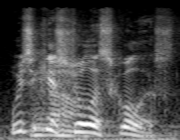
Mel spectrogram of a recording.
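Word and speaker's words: Schuylkill: Speaking of school list, yours, Christian, the other day kept pronouncing, what'd you say? You called him Skykill. Aaron's school list, he just kept saying Skykill.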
